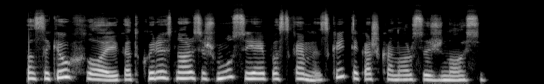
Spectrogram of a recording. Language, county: Lithuanian, Vilnius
